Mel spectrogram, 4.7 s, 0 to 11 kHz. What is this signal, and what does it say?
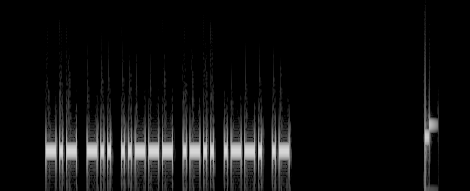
Morse code, heard as a keyed tone, about 36 wpm, 700 Hz. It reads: KD2LPA
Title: USA Call Signs - 6 Characters - 3x Character Spacing - 35wpm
